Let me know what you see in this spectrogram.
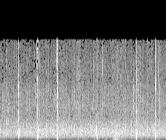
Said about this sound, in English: And you know what? Thanks, Dad. Can we give Dad a round of applause?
